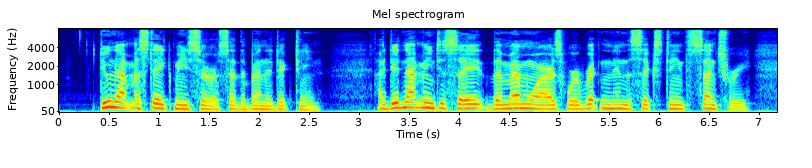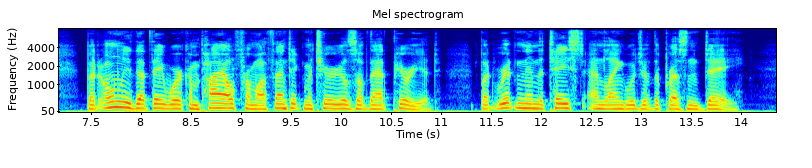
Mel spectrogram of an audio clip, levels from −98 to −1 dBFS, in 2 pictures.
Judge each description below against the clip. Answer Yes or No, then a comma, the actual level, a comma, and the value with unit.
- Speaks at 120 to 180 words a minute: No, average, 190 wpm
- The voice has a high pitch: No, medium, 145 Hz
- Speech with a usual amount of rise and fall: Yes, average, 3.1 semitones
